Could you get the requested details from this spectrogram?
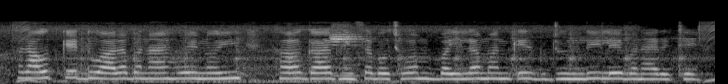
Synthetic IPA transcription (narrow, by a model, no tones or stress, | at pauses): ɾaːʊt̪ked̪ʊaːɾabɐnaːeɦʊenoi | haɡaːbməsabət͡ʃʰʋabəɪlamənked͡ʒʊ̃nd̪ilebɐnaːeɾɐɦet̪ʰeː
